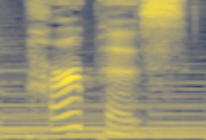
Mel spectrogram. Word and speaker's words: purpose: 首先呢，目的这个单词我们读作 purpose，好多同学读作 purpose 或者读作 purpose 都是错的。这里呢，第二个音节 p o s e 读作 pus，pus，purpose 只有在第一个音节才可以加化音。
